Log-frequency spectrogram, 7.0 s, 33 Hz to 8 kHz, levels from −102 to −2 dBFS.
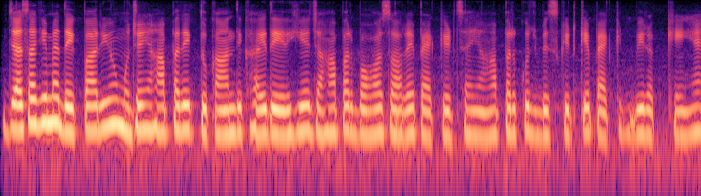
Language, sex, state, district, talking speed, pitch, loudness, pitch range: Hindi, female, Chhattisgarh, Sukma, 265 wpm, 195 Hz, -16 LUFS, 185-205 Hz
